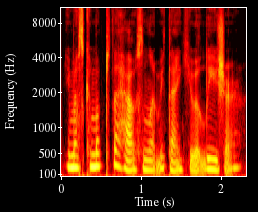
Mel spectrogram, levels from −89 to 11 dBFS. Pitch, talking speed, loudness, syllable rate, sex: 215 Hz, 365 wpm, -16 LUFS, 7.7 syllables/s, female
